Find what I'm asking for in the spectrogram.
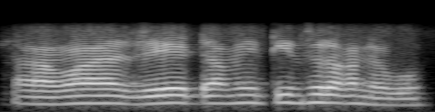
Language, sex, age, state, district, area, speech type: Bengali, male, 30-45, West Bengal, Bankura, urban, conversation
